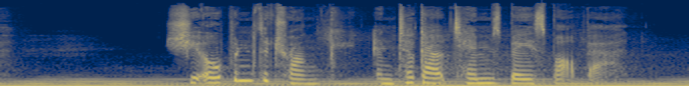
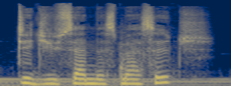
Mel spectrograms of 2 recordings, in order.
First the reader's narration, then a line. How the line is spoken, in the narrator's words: he asked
